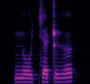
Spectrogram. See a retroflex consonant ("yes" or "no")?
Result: yes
